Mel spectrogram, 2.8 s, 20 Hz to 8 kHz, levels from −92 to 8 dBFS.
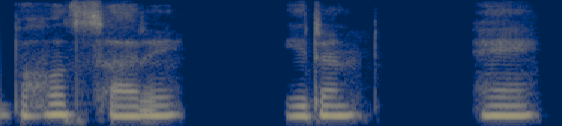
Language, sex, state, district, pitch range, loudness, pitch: Hindi, female, Uttar Pradesh, Etah, 190-200 Hz, -36 LUFS, 195 Hz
